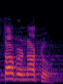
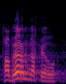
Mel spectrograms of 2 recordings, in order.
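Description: First: The word is said with an American accent. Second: The word is said with a Filipino accent. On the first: "But we're in America now, it's tabernacle" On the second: "If you're Filipino, you'll pronounce that as tabernacle"

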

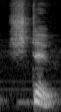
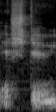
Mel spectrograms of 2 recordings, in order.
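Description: First: The first vowel is dropped almost completely. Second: The first vowel is pronounced fully. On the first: The speaker calls it right. "you say stu" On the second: The speaker calls it wrong. "Only you don't say estu"

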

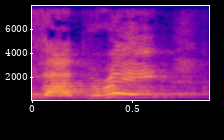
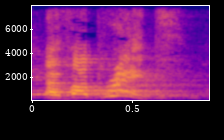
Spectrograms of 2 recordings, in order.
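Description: First: It is said in an American accent. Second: It is said in a Ghanaian accent.

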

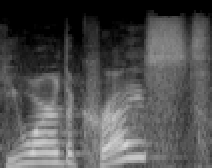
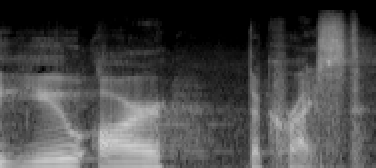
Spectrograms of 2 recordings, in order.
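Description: First: It is said as a question, rising. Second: It is said as a confident statement, falling.

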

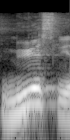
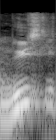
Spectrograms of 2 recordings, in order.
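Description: First: The first vowel glides from ü into e. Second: The first vowel is a plain long ü. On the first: This word names the cereal mix. The speaker calls it right. "Aber richtig wäre es Müesli ... das ist die Schweizer Variante" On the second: In Swiss German this word means a little mouse. The speaker calls it wrong. "wenn ich jetzt in Deutschland sagen würde, Müsli"

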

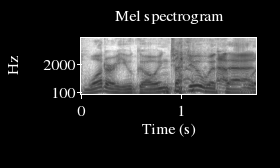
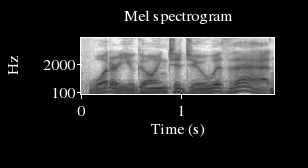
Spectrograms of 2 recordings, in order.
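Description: First: The question sounds eager and curious. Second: The question sounds scornful and doubtful. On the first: The degree opens many possibilities. The speaker calls it right. "one ought to phrase the tone a little differently to, oh, there's a large number of options" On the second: The degree seems useless. The speaker calls it wrong. "we are very used to hearing it with the"

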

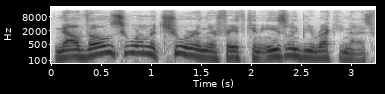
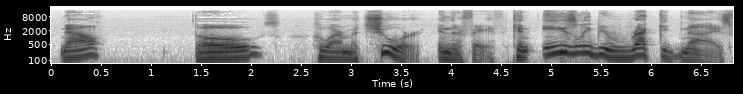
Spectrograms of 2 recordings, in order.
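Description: First: The sentence is read at a faster pace. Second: The sentence is read at a slower pace.

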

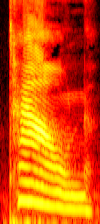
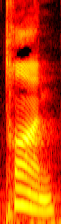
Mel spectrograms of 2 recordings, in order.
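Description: First: The ow vowel is full and strongly voiced. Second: The ow vowel is weak and not fully voiced. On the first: The speaker calls it right. "把那个ow 的音用力的发出来town" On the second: The speaker calls it wrong. "记得不要变成town"

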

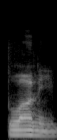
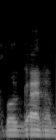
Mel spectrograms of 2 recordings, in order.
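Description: First: No G sound is pronounced in the middle. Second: A G sound is pronounced in the middle. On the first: The speaker calls it right. "but like it's Blony" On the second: The speaker calls it wrong. "if you write it with a G, you kind of say like Blogana"

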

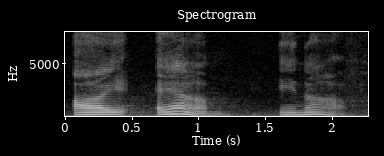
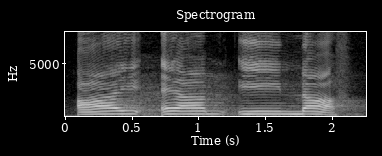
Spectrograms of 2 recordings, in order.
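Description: First: It is said softly and deeply. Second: It is said at a normal, fuller volume.

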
